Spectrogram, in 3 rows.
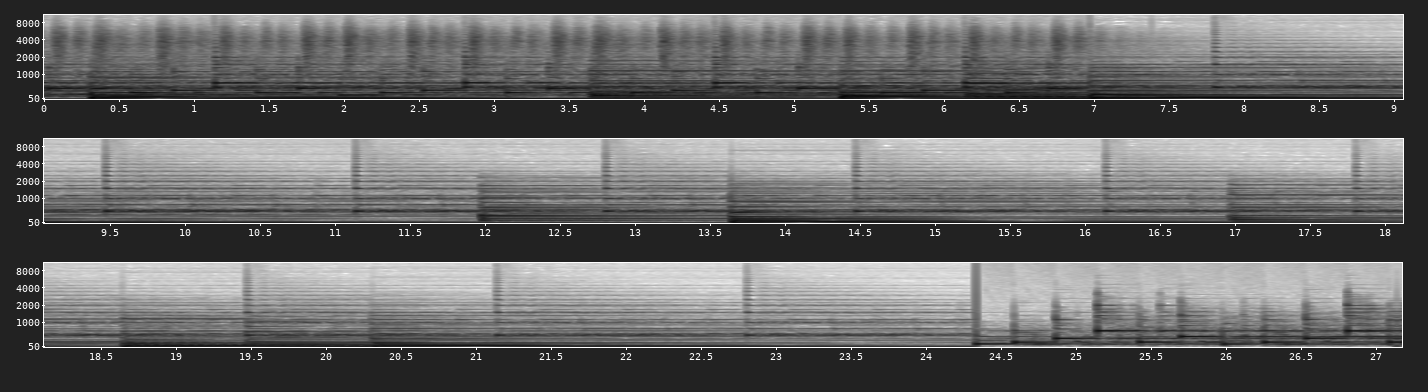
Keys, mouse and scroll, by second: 3.5 [, 4.1 double click, 9.1 double click, 21.9 double click, 23.1-24.3 typing.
